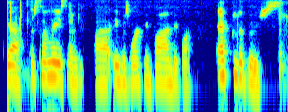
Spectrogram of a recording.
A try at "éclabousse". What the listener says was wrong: No, that was in English. Éclabousse. Éclabousse. Éclabousse.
